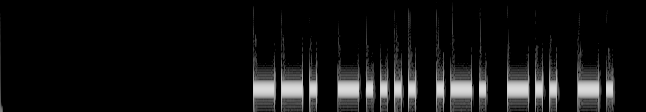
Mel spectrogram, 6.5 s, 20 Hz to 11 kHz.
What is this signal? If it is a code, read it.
Morse code, heard as a keyed tone, about 17 wpm, 700 Hz. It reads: G6RDN
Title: DXCC-100 Call Signs - 5 Characters - Repeated 2x - 17wpm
